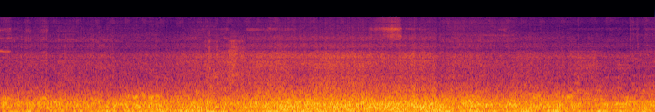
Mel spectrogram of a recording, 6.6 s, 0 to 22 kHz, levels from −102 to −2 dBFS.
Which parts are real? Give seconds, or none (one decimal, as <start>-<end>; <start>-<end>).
0.0-5.7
